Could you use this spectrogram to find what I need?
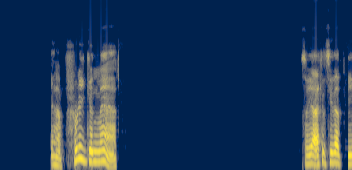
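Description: A middle-aged man speaks calmly and close into a microphone, in short bursts with silences between.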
